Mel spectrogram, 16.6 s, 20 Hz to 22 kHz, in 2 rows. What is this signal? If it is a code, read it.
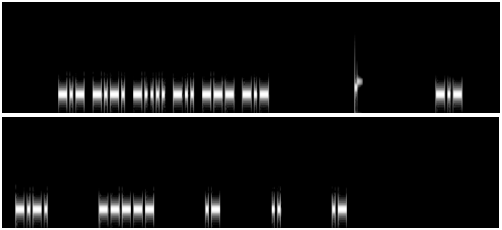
Morse code, heard as a keyed tone, about 25 wpm, spaced as for 13 wpm, 700 Hz. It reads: KC6DOK KC0AIA
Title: USA Call Signs - 6 Characters - 6x Character Spacing - 25wpm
